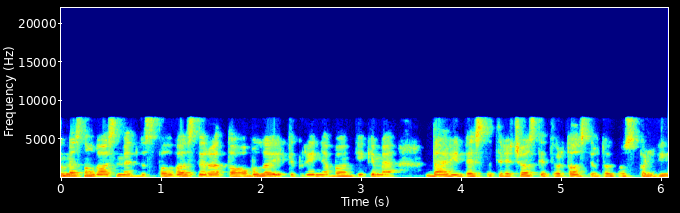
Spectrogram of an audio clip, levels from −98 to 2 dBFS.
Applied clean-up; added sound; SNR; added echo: none; none; none; none.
